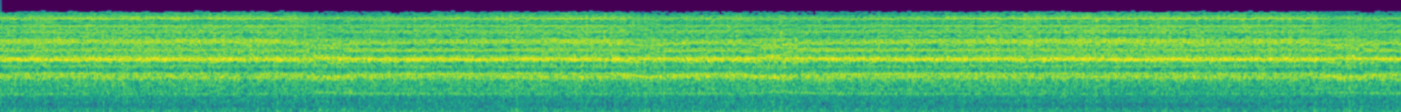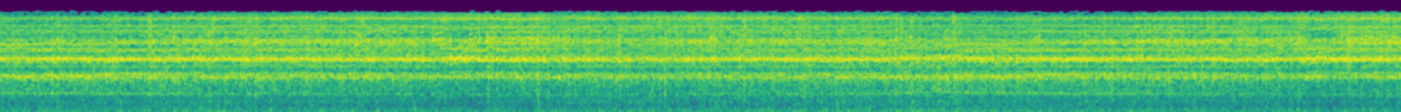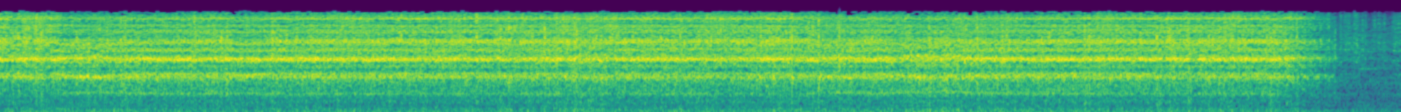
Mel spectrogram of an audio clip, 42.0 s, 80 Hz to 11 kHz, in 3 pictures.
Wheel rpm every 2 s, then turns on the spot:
160, 160, 160, 160, 160, 160, 160, 160, 160, 160, 160, 160, 160, 160, 160, 160, 160, 160, 160, 160, 90.
none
